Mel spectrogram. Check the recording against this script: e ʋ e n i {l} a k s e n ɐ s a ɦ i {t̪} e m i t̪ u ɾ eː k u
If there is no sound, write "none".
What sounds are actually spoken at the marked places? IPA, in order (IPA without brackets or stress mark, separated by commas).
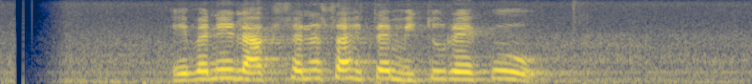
l, t̪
